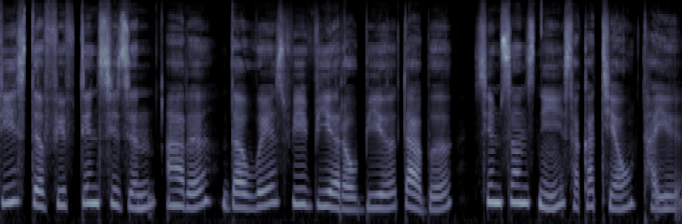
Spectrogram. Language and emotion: Bodo, neutral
